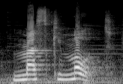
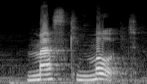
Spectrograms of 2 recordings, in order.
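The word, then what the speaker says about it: מסכימות: Vai ficar da seguinte forma: maskimot, maskimot.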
